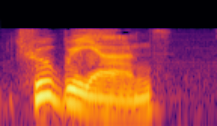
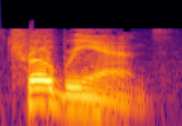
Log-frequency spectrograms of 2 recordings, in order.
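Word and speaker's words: Trobriand: Actually, Nimoy pronounces it Trubrian. It's Trobrians. And it's a chain of at least 23 islands.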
